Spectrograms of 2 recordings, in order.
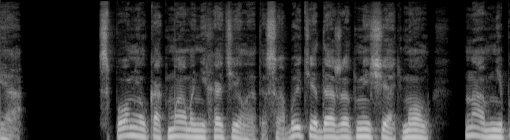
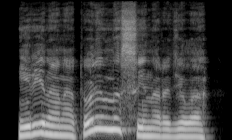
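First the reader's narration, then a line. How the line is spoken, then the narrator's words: Loud joyful announcement. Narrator (Russian): радостно провозгласила она в полный голос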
